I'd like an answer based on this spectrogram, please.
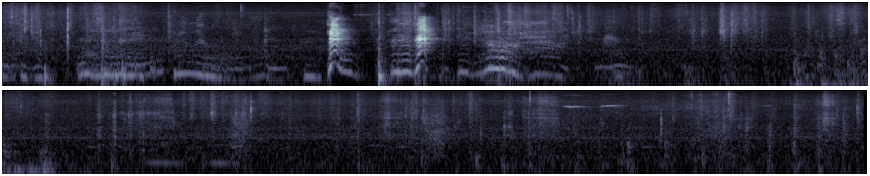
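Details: Cocker Spaniel puppies not yet ready for bed: whiny vocalising at the start, then two sharp, loud barks close together, followed by softer scattered yips and rustling over a low indoor hum; a human voice may be mixed in.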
